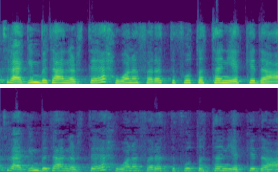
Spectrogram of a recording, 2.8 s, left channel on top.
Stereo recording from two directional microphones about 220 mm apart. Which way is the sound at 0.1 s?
45° left (ahead or behind).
